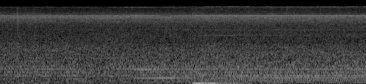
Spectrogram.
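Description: A Shark DuoClean NV801 vacuum cleaner runs steadily nearby with a broad hiss and hum, its motor note rising briefly partway through, no voices.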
